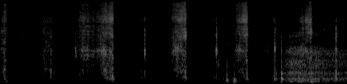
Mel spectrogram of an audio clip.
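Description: Sticky tape pressed and peeled off trousers again and again to remove lint, making crackly rips in an uneven rhythm of about eight quick bursts, quiet and with no talking.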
